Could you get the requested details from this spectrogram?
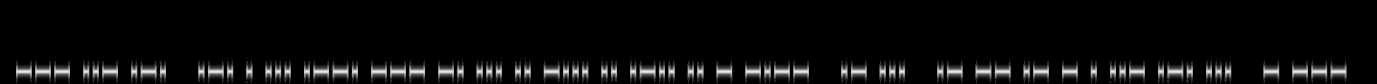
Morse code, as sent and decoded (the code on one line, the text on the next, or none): --- ..- .-. / .-. ... .--. --- -. ... .. -... .. .-.. .. - -.-- / .- ... / .- -- .- - . ..- .-. ... / - ---
OUR RESPONSIBILITY AS AMATEURS TO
